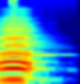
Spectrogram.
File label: QUICA, Percussion; Voice Crystal - Steve Reid Definitive Percussion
